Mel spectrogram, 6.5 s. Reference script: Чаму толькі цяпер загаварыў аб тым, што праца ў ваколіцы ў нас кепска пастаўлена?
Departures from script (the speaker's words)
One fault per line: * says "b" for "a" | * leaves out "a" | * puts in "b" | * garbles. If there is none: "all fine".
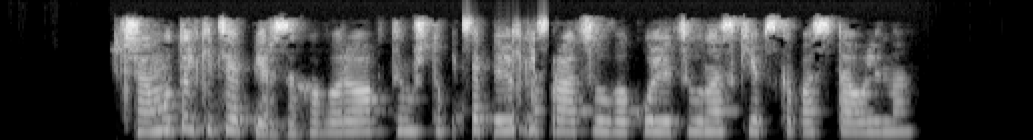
* garbles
